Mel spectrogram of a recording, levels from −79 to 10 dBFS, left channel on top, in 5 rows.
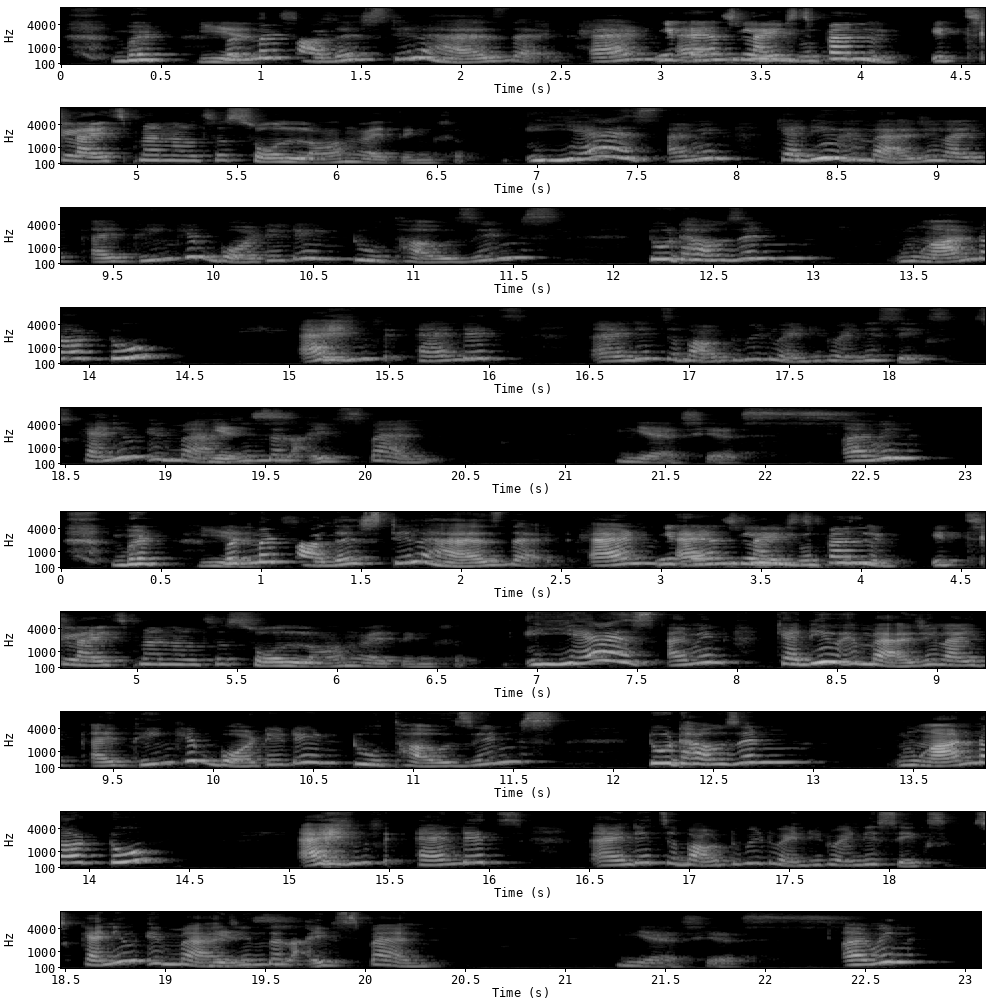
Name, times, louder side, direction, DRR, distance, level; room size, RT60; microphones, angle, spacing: voice 1, 0.0-4.2 6.9-11.7 12.2-13.0 13.4-14.3 15.0-16.0 16.5-20.3 22.4-22.8, right 2 dB, 55° right, 1.6 m, -31 dB
voice 2, 3.0-4.1 4.3-6.5 19.2-19.4 21.3-21.8, left 2 dB, 30° left, 1.3 m, -32 dB
15.0 x 6.1 x 2.6 m
head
